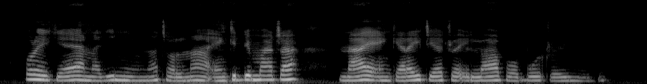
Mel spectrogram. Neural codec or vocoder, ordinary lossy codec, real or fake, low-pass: vocoder, 48 kHz, 128 mel bands, Vocos; none; fake; 19.8 kHz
